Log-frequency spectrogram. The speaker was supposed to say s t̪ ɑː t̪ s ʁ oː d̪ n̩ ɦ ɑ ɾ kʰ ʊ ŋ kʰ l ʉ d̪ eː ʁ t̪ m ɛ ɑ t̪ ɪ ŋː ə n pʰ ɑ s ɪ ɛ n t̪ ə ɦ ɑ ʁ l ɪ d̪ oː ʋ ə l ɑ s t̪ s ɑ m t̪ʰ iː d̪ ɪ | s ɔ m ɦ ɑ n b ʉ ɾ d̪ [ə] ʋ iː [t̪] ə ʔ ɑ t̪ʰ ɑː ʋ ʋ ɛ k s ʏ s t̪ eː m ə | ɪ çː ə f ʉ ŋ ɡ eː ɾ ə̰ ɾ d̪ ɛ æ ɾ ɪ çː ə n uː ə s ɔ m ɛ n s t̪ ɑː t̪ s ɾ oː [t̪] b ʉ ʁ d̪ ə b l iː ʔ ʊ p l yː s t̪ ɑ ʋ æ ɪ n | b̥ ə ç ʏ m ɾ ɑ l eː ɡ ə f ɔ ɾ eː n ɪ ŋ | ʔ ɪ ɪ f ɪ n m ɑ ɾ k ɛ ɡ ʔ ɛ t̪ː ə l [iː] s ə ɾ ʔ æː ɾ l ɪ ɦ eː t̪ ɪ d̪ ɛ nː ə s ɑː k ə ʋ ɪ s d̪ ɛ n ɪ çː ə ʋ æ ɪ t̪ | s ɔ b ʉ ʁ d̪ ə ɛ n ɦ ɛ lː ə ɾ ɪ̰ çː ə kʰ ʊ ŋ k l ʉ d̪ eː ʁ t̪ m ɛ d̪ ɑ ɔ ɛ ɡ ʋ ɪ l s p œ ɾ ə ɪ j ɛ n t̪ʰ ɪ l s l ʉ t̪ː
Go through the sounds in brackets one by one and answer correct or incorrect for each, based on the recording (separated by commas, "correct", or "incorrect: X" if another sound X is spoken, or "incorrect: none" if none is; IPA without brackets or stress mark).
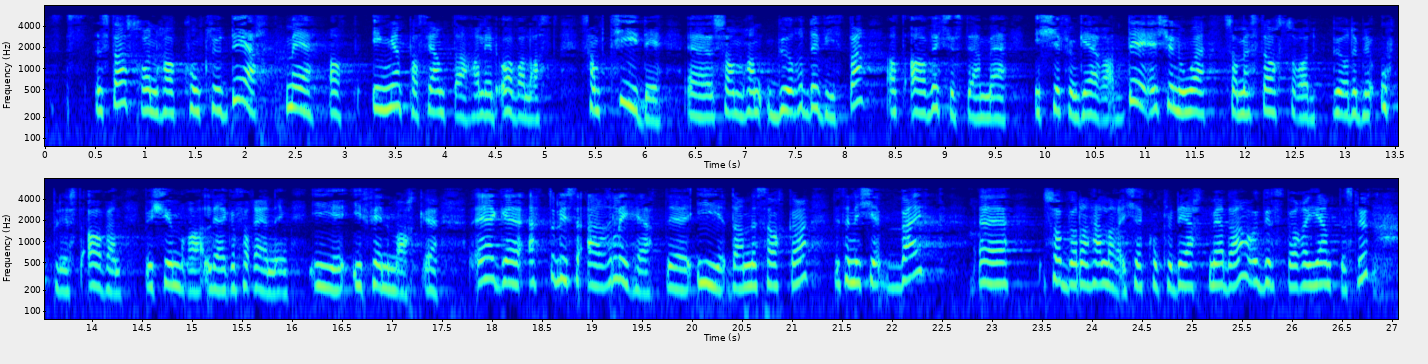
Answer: correct, correct, incorrect: d̪, incorrect: yː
